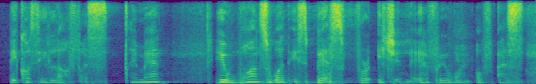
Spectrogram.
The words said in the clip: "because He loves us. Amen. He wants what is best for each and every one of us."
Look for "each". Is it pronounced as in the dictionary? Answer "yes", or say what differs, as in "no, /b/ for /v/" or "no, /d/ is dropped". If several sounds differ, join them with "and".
yes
